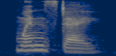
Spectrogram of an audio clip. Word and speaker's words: Wednesday: that you don't hear Wednesday don't forget the D NE e and that it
